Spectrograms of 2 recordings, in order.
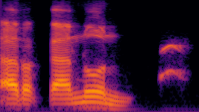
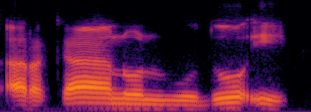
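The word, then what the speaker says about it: أركان الوضوء: Arkanu, tidak arkanun. Karena sebagai mudhof jadi enggak ambil. Bagus. Karena dia sebagai mudhof arkanu al-wudu'i bagus. Arkanul wudu'i. Kenapa dia dhammah, Pak? Tidak arkana atau arkani?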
